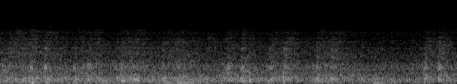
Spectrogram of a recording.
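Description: Freight train of container wagons rolling away along the tracks, its wheels knocking over rail joints and points, slowly fading.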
